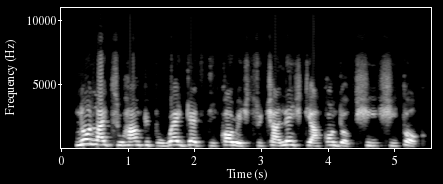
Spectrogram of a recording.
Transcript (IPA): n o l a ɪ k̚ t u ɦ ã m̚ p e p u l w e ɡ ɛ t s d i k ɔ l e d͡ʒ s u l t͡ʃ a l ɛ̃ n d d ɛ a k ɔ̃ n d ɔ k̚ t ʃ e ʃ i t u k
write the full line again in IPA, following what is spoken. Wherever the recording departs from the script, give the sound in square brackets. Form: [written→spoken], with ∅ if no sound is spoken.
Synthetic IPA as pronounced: n o l a ɪ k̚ t u ɦ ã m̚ p [e→i] p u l w [e→ɛ] ɡ ɛ t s d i k ɔ [l→ɹ] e d͡ʒ [s→t] u [l→∅] t͡ʃ a l ɛ̃ n [d→d͡ʒ] d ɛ a k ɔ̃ n d ɔ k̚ t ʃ [e→i] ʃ i t [u→ɔ] k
